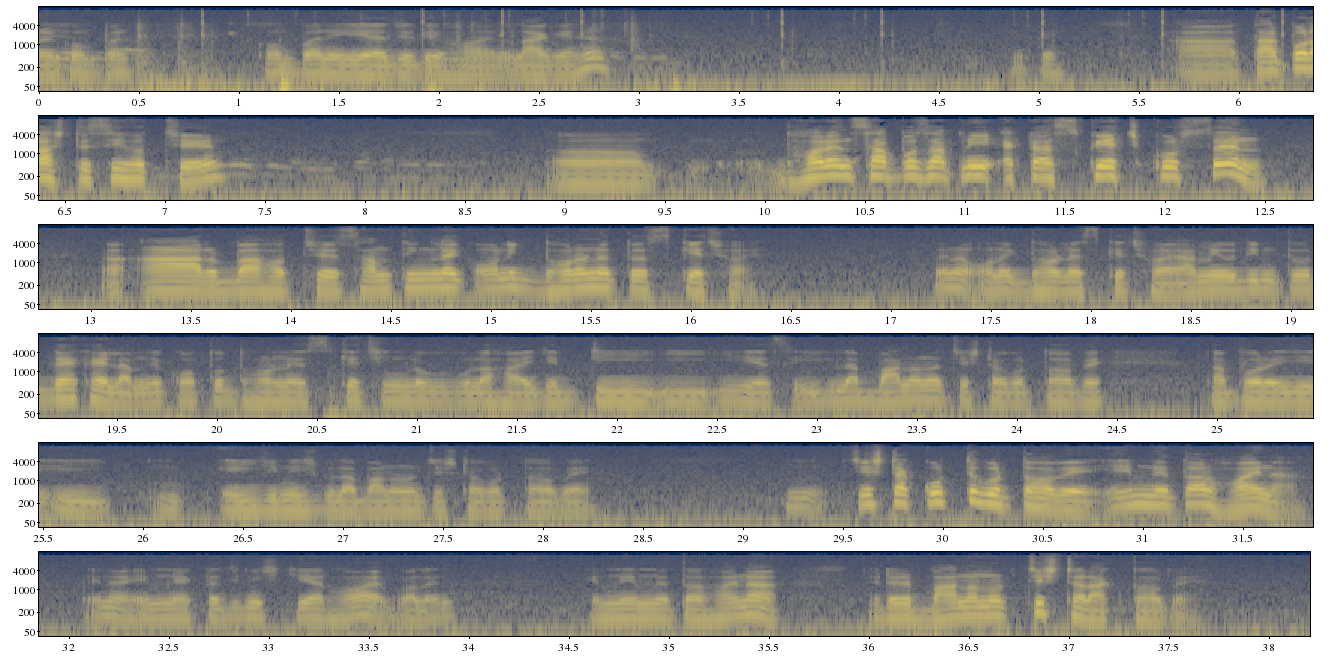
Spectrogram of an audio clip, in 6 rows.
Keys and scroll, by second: 0.6 space, 2.5 ctrl+alt+space.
